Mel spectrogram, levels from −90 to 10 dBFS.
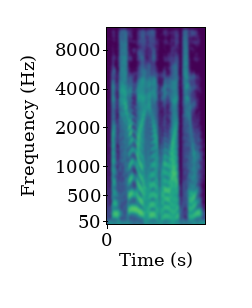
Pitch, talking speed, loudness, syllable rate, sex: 175 Hz, 285 wpm, -19 LUFS, 5.2 syllables/s, female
